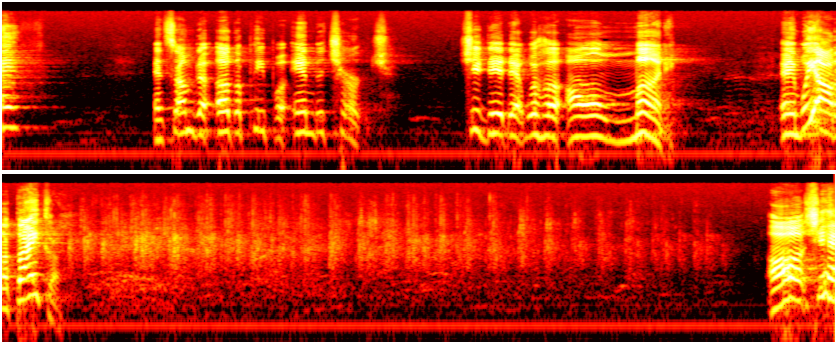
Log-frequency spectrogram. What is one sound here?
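A woman preaches with passion into a microphone, speaking in short, emphatic bursts.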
